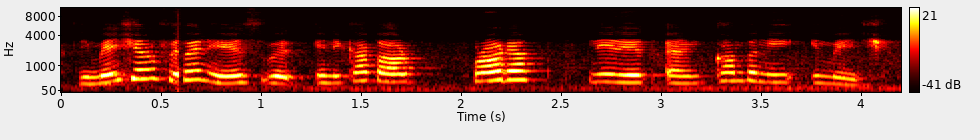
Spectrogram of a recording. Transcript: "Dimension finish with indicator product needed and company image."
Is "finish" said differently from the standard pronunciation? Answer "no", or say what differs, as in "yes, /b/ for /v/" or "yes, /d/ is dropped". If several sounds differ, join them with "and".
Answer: yes, /s/ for /ʃ/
